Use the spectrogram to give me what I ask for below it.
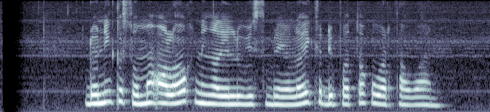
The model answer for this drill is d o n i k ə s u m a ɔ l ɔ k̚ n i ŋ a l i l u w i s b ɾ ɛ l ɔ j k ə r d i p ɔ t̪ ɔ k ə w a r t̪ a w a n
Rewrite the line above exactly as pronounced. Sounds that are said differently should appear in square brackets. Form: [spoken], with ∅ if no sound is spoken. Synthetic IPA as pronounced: d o n i k ə s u m a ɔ l ɔ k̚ n i ŋ a l i l u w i s b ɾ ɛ l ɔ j k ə r d i p ɔ t̪ ɔ k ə w a r t̪ a w a n

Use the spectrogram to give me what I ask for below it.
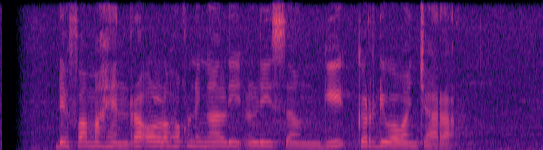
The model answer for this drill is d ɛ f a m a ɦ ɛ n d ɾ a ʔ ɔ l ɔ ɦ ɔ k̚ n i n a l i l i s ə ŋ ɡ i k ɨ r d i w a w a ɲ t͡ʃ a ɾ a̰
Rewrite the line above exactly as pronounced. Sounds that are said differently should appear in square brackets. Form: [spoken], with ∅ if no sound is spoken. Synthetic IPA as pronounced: d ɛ f a m a ɦ ɛ n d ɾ a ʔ ɔ l ɔ ɦ ɔ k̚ n i [ŋ] a l i l i s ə ŋ ɡ i k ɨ r d i w a w a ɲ t͡ʃ a ɾ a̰

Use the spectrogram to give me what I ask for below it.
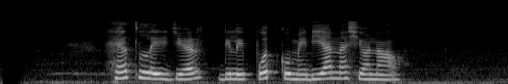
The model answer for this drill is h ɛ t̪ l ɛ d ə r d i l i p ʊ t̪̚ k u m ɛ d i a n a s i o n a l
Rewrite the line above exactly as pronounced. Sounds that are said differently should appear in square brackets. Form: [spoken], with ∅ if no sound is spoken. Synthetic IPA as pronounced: h ɛ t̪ l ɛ [d͡ʒ] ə r d i l i p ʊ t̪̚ k u m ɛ d i a n a s i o n a l

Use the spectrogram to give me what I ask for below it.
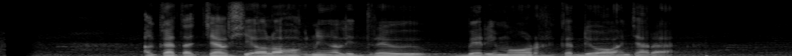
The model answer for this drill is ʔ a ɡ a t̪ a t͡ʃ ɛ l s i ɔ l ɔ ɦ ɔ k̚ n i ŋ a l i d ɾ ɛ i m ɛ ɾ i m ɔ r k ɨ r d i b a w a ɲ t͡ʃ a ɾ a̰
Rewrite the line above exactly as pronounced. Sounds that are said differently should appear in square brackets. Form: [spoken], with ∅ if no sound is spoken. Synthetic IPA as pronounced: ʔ a ɡ a t̪ a t͡ʃ ɛ l s i ɔ l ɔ ɦ ɔ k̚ n i ŋ a l i d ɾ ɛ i [b] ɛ ɾ i m ɔ r k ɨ r d i [w] a w a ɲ t͡ʃ a ɾ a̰

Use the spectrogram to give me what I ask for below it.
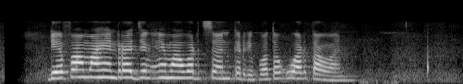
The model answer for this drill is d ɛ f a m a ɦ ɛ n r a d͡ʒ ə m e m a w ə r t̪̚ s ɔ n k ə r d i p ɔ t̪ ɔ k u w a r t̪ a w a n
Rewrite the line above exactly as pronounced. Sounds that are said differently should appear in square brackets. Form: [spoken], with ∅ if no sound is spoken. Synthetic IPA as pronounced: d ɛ f a m a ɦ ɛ n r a d͡ʒ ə [ŋ] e m a w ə r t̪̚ s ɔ n k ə r d i p ɔ t̪ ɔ k u w a r t̪ a w a n

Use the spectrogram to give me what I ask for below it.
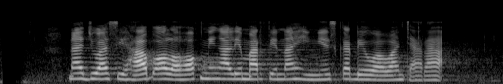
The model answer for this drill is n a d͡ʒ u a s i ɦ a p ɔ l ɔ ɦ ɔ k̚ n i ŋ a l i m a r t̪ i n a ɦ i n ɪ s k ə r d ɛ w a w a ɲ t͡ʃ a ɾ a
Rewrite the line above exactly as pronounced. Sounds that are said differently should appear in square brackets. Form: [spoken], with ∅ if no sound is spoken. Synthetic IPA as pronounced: n a d͡ʒ u a s i ɦ a p ɔ l ɔ ɦ ɔ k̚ n i ŋ a l i m a r t̪ i n a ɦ i [ŋ] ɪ s k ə r d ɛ w a w a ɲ t͡ʃ a ɾ a

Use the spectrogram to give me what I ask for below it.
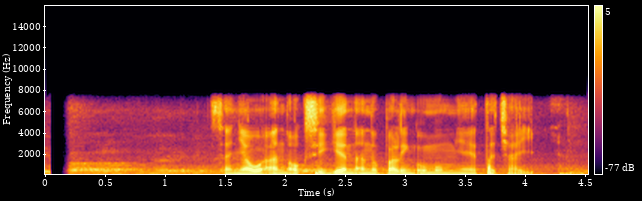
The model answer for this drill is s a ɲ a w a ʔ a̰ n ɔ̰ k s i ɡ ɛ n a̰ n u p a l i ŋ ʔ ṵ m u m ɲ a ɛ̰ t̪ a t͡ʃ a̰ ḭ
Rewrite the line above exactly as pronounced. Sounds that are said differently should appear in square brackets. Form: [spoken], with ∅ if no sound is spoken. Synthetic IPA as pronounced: s a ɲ a w a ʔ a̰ n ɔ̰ k s i ɡ ɛ n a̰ n u p a l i ŋ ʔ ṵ m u m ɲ a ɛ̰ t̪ a t͡ʃ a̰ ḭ

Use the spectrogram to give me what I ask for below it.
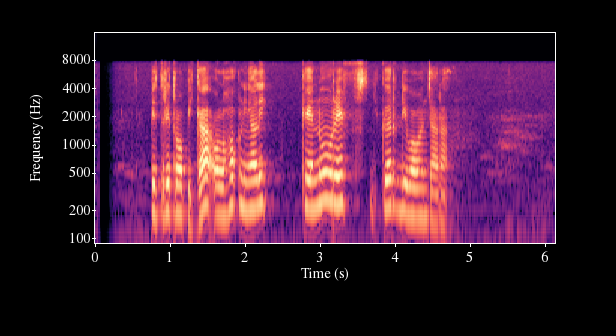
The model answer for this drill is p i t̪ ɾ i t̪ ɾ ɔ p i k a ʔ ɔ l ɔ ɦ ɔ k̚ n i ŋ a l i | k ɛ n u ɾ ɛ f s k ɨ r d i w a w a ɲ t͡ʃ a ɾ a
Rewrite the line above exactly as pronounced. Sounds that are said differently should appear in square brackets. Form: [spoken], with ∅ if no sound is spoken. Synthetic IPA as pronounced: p i t̪ ɾ i t̪ ɾ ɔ p i k a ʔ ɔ l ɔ ɦ ɔ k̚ n i ŋ a l i | k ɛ n u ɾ ɛ f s k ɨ r d i w a w a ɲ t͡ʃ a ɾ a

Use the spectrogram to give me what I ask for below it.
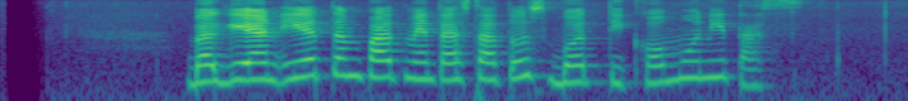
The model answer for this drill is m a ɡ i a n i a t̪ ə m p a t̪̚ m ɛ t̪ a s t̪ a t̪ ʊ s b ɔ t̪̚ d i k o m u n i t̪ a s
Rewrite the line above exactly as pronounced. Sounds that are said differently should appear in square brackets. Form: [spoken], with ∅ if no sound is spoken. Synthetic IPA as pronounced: [b] a ɡ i a n i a t̪ ə m p a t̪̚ m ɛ t̪ a s t̪ a t̪ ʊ s b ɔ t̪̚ d i k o m u n i t̪ a s

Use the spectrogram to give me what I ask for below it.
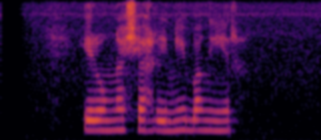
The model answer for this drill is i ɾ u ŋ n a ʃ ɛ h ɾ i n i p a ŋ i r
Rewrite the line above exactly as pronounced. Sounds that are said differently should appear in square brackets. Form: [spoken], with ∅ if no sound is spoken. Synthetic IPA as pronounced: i ɾ u ŋ n a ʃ [a] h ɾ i n i [b] a ŋ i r

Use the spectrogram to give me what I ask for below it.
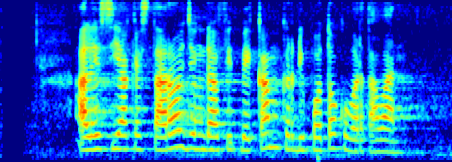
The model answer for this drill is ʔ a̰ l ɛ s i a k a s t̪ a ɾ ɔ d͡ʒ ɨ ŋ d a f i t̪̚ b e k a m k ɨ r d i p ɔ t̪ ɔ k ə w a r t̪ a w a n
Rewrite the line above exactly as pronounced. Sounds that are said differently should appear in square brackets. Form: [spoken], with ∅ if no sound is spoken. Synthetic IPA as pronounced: ʔ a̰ l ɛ s i a k [ɛ] s t̪ a ɾ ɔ d͡ʒ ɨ ŋ d a f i t̪̚ b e k a m k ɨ r d i p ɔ t̪ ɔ k ə w a r t̪ a w a n

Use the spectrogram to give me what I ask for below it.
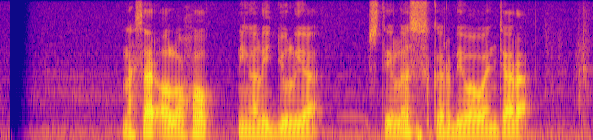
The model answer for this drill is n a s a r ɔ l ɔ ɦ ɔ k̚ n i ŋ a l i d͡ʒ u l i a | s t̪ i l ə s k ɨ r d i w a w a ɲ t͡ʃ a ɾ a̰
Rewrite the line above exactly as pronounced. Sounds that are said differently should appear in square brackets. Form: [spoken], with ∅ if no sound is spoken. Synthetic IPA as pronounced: n a s a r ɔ l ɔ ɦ ɔ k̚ n i ŋ a l i d͡ʒ u l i a | s t̪ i l ə s k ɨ r d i w a w a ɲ t͡ʃ a ɾ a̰

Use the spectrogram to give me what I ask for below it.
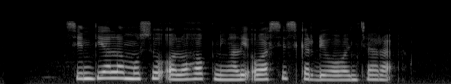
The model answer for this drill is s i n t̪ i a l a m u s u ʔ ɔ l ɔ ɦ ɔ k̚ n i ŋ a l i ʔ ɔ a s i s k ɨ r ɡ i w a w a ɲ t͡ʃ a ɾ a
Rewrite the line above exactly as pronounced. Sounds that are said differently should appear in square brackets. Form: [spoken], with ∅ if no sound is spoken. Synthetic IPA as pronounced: s i n t̪ i a l a m u s u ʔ ɔ l ɔ ɦ ɔ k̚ n i ŋ a l i ʔ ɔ a s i s k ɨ r [d] i w a w a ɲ t͡ʃ a ɾ a

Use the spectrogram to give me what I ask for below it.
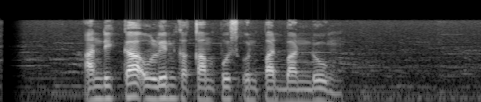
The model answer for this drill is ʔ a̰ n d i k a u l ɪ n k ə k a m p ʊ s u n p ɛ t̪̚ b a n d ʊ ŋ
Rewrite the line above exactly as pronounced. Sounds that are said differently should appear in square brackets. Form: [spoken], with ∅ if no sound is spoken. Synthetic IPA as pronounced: ʔ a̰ n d i k a u l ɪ n k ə k a m p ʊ s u n p [a] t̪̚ b a n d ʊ ŋ

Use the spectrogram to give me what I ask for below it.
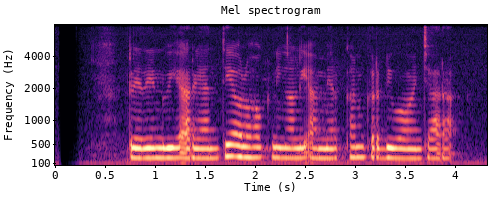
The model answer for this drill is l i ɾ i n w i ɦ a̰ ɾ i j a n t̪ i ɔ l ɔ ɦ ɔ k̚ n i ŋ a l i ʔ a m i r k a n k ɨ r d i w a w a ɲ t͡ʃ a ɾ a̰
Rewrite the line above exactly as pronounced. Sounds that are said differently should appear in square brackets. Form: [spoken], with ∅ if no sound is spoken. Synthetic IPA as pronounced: [r] i ɾ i n w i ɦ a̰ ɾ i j a n t̪ i ɔ l ɔ ɦ ɔ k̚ n i ŋ a l i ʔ a m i r k a n k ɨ r d i w a w a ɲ t͡ʃ a ɾ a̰

